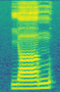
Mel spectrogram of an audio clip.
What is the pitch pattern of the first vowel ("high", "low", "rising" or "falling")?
rising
